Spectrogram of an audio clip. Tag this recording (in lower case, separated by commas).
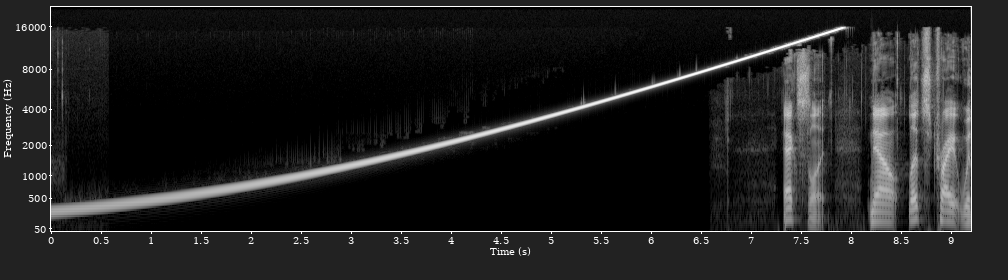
speech, dial tone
